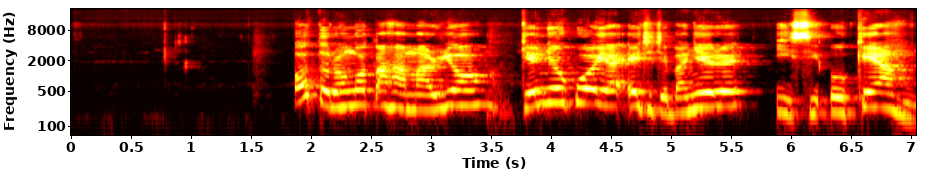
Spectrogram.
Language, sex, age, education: Igbo, female, 46-60, tertiary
